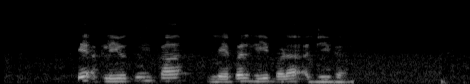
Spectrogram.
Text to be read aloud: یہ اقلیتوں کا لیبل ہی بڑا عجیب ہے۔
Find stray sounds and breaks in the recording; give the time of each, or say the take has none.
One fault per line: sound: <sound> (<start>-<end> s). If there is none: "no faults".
no faults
